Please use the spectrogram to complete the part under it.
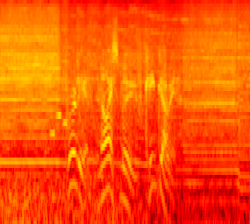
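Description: A racing car engine blips sharply through quick downshifts.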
